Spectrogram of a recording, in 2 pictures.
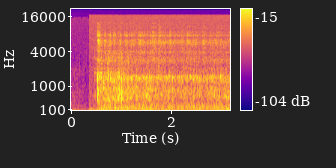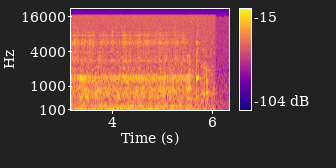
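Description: Steady bubbling water gurgles through a honey jar recycler, a glass piece, snapping and popping through its sections, with continuous churning gulps and small pops under a bright, hissy layer, fairly loud and unbroken for about six seconds.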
